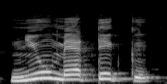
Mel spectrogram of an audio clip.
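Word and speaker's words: pneumatic: फिर नेक्स्ट देखिए यहाँ पर पी एन, यहाँ पर भी पी एन भी अगर एक साथ रहे तो पी साइलेंट होता है। तो इसको पढ़ते हैं न्यूमोनिया, न्यूमोनिया। फिर है न्यूमेटिक, न्यूमेटिक।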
